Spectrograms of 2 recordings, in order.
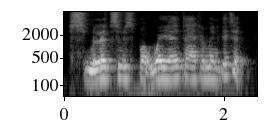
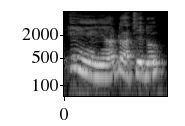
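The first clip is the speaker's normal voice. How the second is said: taken-aback retort; 8 semitones higher than usual. Retold or imitated. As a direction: retell it as a high-pitched, incredulous reproach. Recoiling reaction quoted in story.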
